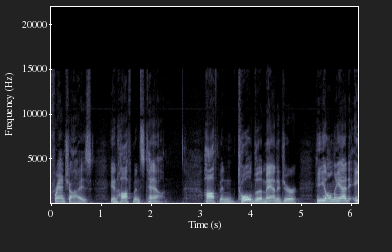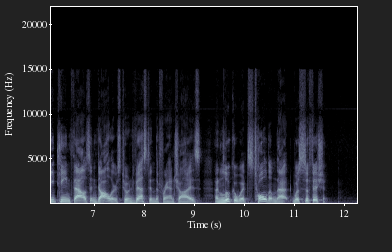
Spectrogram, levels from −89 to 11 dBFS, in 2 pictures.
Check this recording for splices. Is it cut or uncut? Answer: cut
